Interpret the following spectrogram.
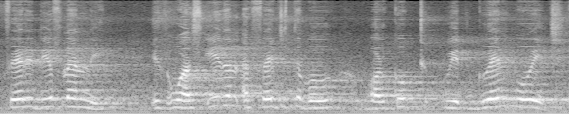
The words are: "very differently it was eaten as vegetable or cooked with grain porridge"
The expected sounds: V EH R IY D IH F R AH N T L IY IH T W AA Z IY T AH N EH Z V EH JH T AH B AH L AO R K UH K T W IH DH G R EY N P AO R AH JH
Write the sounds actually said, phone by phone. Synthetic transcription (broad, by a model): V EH R IY D IH F R AH N T L IY IH T W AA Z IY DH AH N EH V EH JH T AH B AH L AO R K UH K T W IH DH G R EY N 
